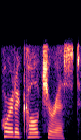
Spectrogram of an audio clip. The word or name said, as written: horticulturist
